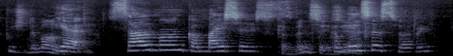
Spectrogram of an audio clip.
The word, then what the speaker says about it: Puigdemont: Puigdemont. Puigdemont.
